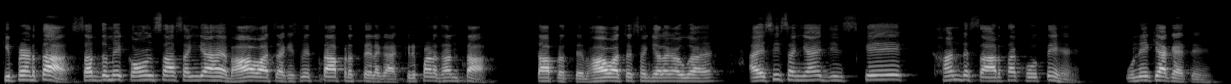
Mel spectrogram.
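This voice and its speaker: This Hindi grammar teacher's voice sits high, with a clean tone and normal speed. Working through exam questions, he repeats every answer, asks "क्या?" only to answer it himself, and calls his students by fond nicknames.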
